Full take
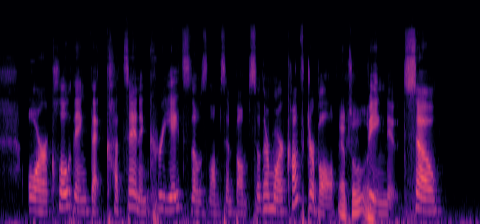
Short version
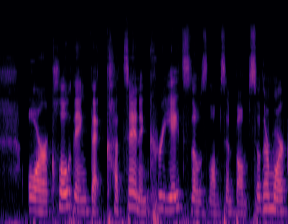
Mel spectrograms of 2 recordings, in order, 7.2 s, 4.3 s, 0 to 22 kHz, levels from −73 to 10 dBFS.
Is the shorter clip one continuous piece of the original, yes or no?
yes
